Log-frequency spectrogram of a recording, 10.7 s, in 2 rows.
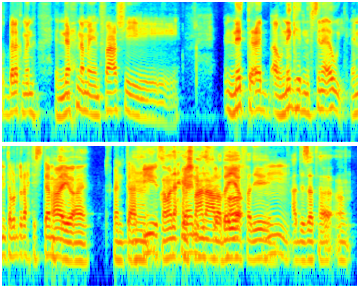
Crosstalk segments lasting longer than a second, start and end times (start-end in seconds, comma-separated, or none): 7.3-9.7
